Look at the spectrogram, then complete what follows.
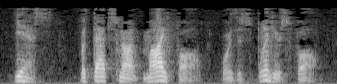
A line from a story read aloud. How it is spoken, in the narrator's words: Sally muttered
